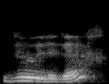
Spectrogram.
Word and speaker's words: vulgaire: Entonces no van a decir vulgaire, sino van a decir vulgaire, vulgaire, vulgaire, porque van a relajar la apertura de esa, perdón, el cierre de esa vocal, ¿sí?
